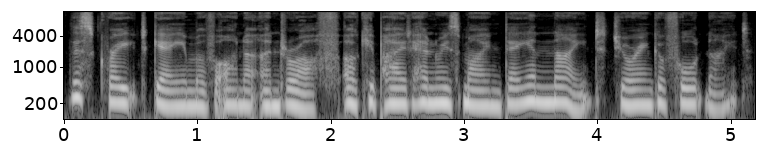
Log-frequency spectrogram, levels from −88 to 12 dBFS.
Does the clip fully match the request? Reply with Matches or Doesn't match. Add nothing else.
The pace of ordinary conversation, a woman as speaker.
Matches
